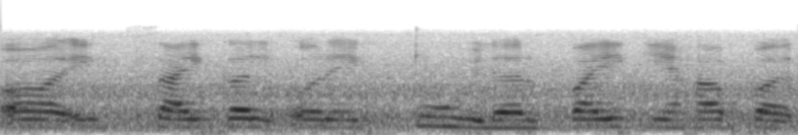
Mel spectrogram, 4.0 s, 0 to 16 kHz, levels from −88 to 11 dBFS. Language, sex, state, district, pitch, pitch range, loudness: Hindi, female, Madhya Pradesh, Dhar, 220 Hz, 215-230 Hz, -15 LUFS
